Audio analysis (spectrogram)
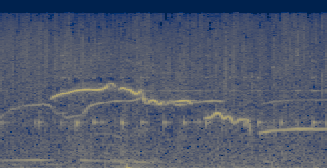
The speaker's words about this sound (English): The sounds of Maasai men whistling to their cattle to call them out to graze.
